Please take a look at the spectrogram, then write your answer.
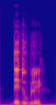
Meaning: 1. to reunite; to put back together 2. to separate; to share out 3. to duplicate
- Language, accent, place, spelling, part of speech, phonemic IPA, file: French, France, Lyon, dédoubler, verb, /de.du.ble/, LL-Q150 (fra)-dédoubler.wav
